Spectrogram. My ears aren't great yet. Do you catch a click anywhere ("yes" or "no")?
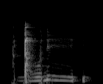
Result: yes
